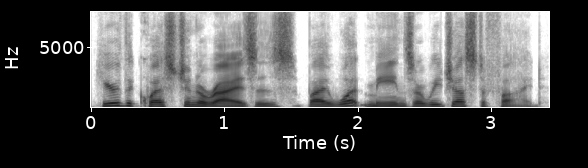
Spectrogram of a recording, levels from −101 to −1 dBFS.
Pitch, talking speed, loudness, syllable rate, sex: 140 Hz, 175 wpm, -19 LUFS, 5.2 syllables/s, male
